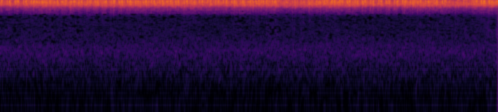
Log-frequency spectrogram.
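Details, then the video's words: Massed crickets produce a bright, sustained, high ringing trill with a gently pulsing texture and steady volume, and nothing else stands out. "cricket sound"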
